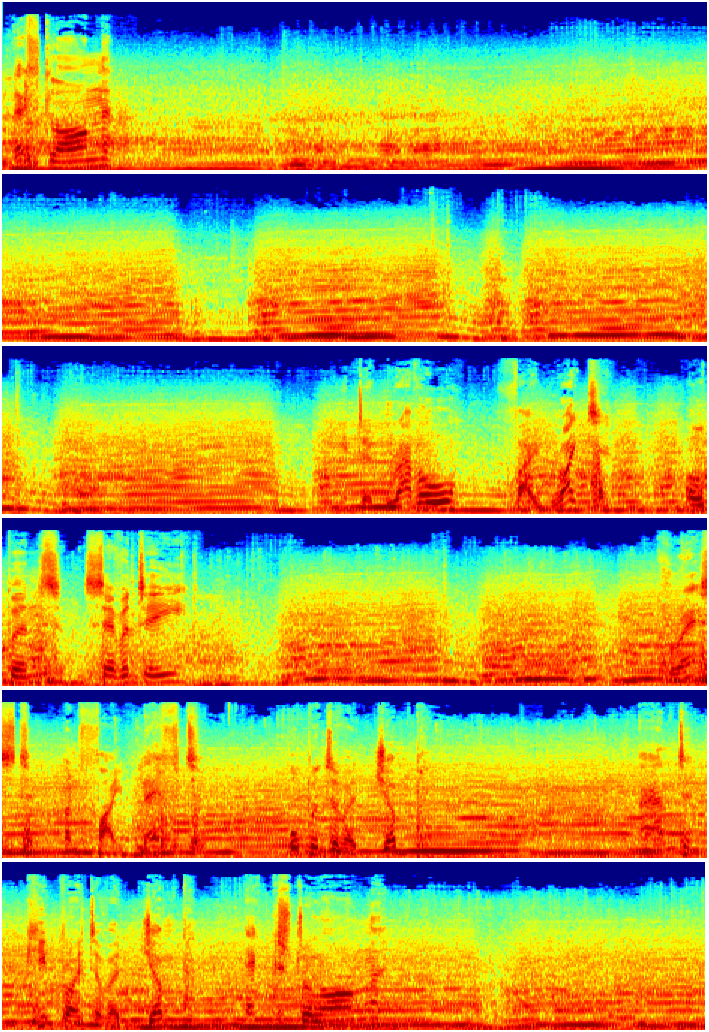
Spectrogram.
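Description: A rally car engine roars, revving up and dropping with each gear change.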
